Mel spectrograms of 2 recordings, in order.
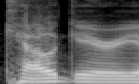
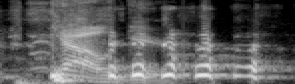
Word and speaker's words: Calgary: I say it the Canadian way. Calgary. Calgary.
